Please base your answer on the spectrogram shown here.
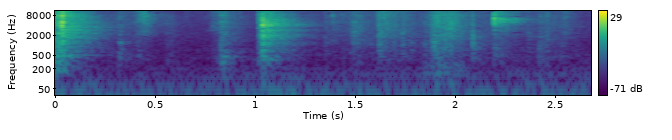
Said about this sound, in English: And these cards just fell out. I can't take all these. Can't take. This one doesn't want to go back in.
